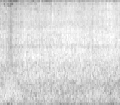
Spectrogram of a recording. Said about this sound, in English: They looked up, and their video camera recorded what happened next. A giant sequoia, actually two giant sequoias, fused at the base, came crashing to the ground. A tree fell in the forest, and it definitely made a sound.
